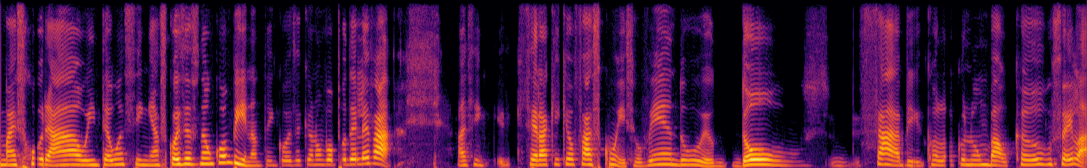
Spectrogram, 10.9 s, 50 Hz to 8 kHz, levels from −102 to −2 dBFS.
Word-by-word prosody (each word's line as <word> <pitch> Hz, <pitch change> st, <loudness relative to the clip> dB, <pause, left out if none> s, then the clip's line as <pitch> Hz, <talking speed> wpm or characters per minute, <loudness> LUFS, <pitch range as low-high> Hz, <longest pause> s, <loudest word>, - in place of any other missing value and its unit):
mais 220 Hz, 0 st, 0 dB
rural, 225 Hz, -3 st, +2 dB
então 220 Hz, +2 st, -1 dB
assim, 230 Hz, -3 st, -5 dB
as 220 Hz, 0 st, -5 dB
coisas 255 Hz, 0 st, +4 dB
não 265 Hz, 0 st, +1 dB
combinam, 280 Hz, -, +2 dB
tem 200 Hz, +1 st, -18 dB
coisa 210 Hz, +1 st, -10 dB
que 230 Hz, -, -9 dB
eu -, -, -9 dB
não 230 Hz, 0 st, -8 dB
vou 230 Hz, -1 st, -1 dB
poder 240 Hz, +1 st, -1 dB
levar. 270 Hz, 0 st, +4 dB, 0.7 s
Assim, 200 Hz, 0 st, -9 dB, 0.4 s
será 225 Hz, -1 st, +3 dB
que 240 Hz, +1 st, -11 dB
que 250 Hz, -, -9 dB
eu 245 Hz, -, +1 dB
faço 240 Hz, -1 st, +1 dB
com 245 Hz, -, -4 dB
isso? 150 Hz, +4 st, -10 dB
Eu 165 Hz, -, -10 dB
vendo, 225 Hz, -1 st, -3 dB
eu 155 Hz, 0 st, -3 dB, 0.2 s
doou, 205 Hz, 0 st, +5 dB
s 185 Hz, -1 st, -31 dB, 0.5 s
sabe, 200 Hz, -8 st, 0 dB
coloco 210 Hz, +1 st, -8 dB
em 225 Hz, -, -4 dB
um 225 Hz, +1 st, -2 dB
balcão, 225 Hz, +4 st, -2 dB
sei 245 Hz, -1 st, -1 dB
lá. -, -, +1 dB
225 Hz, 200 wpm, -22 LUFS, 205-245 Hz, 0.7 s, doou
